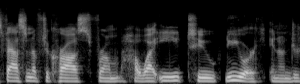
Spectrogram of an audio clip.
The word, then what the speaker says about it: Hawaii: Hawaii or is it Havi? Do you pronounce the W in a I'm thinking about it in like a European way. Hawaii, I think.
